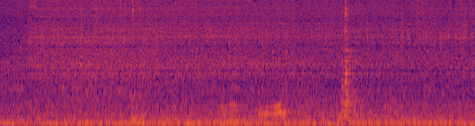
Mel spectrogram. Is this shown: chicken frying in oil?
yes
